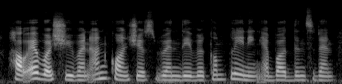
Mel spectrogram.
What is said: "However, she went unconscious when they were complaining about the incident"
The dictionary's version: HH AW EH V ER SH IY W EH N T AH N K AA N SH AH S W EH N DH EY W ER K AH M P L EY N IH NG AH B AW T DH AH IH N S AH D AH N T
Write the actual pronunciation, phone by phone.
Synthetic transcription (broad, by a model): HH AW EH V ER SH IY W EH N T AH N K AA N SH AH S W EH N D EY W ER K AH M P L EY N IH NG AH B AW T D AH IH N S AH D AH N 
